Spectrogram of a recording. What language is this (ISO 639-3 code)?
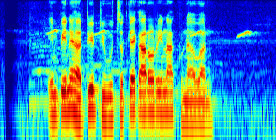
jav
